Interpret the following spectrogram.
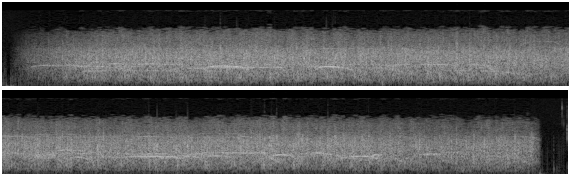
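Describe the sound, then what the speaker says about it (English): A crowd cheering sound effect: dense, loud applause and cheering that holds steady for about eleven seconds, then cuts off abruptly. "Let's have some crowd cheering."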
